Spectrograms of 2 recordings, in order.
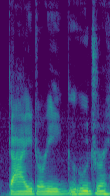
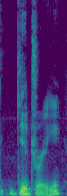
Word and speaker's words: Guidry: It's some people call it Guidry or Gudry. I think it's Gidry. It's it might be Guidry, but I think it's Gidry. It's a French name, a France name, because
